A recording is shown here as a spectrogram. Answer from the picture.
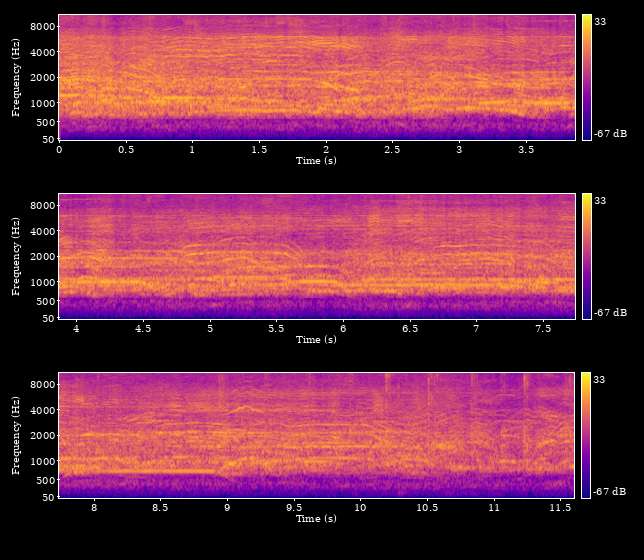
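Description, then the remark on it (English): A large crowd shouts and cheers continuously, voices overlapping into a loud, sustained roar with occasional whoops rising above it, tapering slightly near the end. “Why you shouting?”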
